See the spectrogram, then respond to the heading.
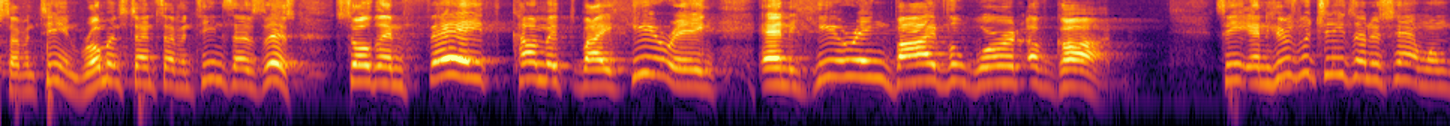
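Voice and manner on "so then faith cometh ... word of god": slow, raised-voice verse reading; emphatic scripture reading. Acted. Preacher reads Romans to the church, slow and declamatory. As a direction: stretch out each key word of the verse.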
